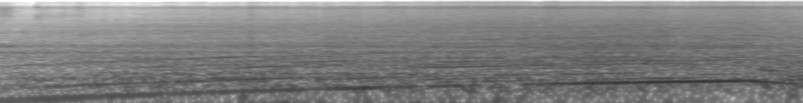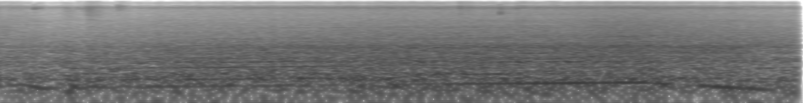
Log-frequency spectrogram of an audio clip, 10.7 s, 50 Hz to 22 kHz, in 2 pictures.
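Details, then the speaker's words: 1992 Fiat Tipo 1.4S petrol four accelerating on the road, partly downhill, under road and wind noise: engine note climbs smoothly through the revs, comes on cam and sounds willing, no misfire or rattle; normal healthy acceleration. "The engine, typical Fiat, it really seems to come on cam and sound willing and want to get on down the road."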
